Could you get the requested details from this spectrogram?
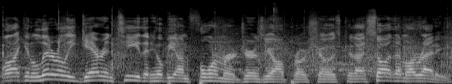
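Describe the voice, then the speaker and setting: High-voiced color commentator, a man. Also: quick pace. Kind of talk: live wrestling commentary. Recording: noisy live event background.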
